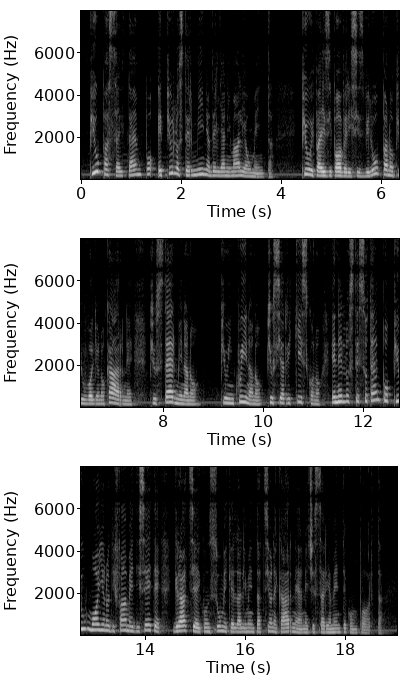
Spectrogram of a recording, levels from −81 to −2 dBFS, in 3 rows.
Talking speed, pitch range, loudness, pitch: 145 wpm, 175-240 Hz, -30 LUFS, 205 Hz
